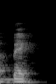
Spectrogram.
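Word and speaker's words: 백: Angka 100 ini dibacanya adalah back 100 ya.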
